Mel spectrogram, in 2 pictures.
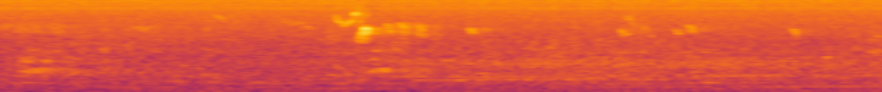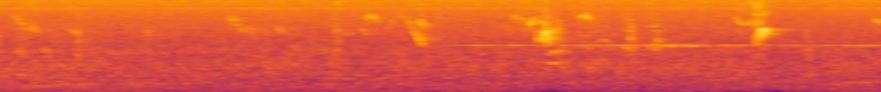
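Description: A sparrow gives a few sharp, high chirps, spaced seconds apart, over a steady hiss; a faint thin steady tone runs under the last two seconds.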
